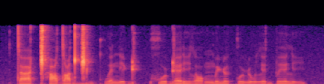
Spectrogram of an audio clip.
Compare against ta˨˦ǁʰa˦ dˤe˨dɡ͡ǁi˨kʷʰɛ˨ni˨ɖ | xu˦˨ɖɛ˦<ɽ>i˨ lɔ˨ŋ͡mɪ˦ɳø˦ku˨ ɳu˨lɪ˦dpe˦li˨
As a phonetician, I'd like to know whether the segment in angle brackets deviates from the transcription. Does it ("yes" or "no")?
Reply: yes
